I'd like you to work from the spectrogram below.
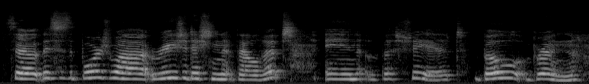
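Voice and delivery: "Beau Brun" said slowly, as careful French; French pronunciation. Shown as a demonstration. Naming her lipstick shade for French speakers, slow mock-French. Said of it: "For all those French speakers out there".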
